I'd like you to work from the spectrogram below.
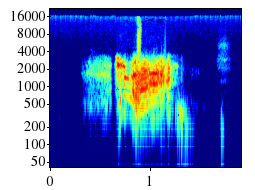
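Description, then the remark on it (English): A theatrical sneeze performed by a voice in the style of Dwayne Johnson (The Rock): a breathy, wavering inhale builds up before a loud, harmonic burst, followed by a brief trailing exhale and a small click. “Okay, a sneeze in the style of Dwayne Johnson.”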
